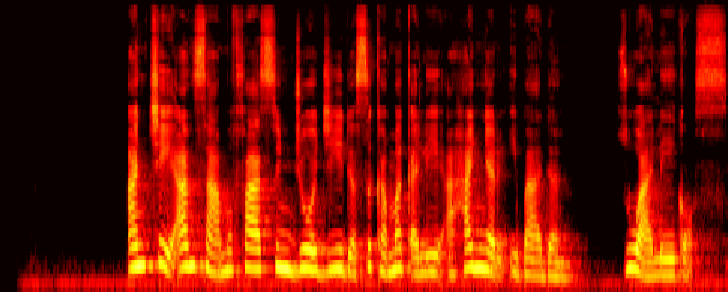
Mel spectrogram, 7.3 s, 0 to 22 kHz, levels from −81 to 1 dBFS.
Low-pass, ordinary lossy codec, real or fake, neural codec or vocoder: none; none; real; none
